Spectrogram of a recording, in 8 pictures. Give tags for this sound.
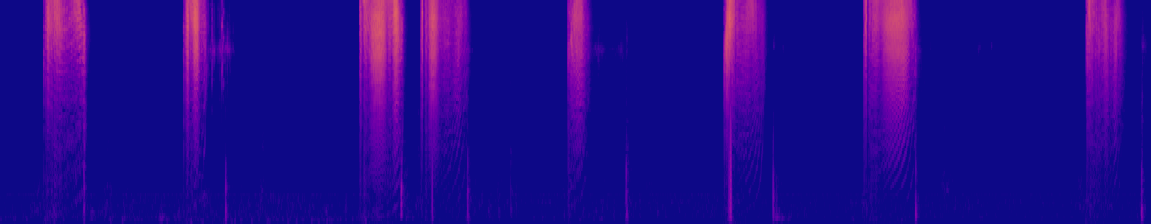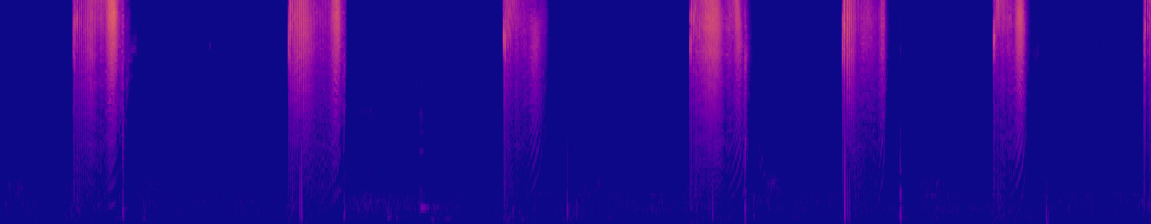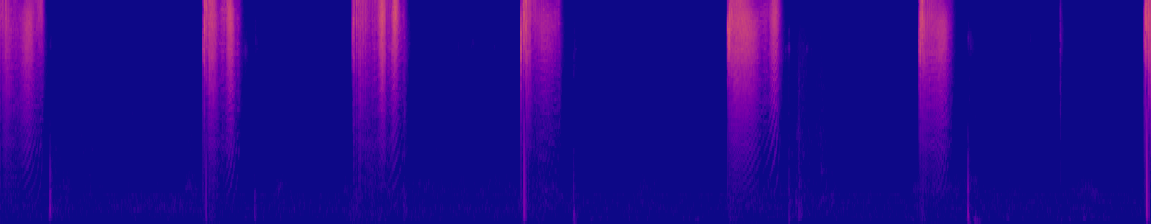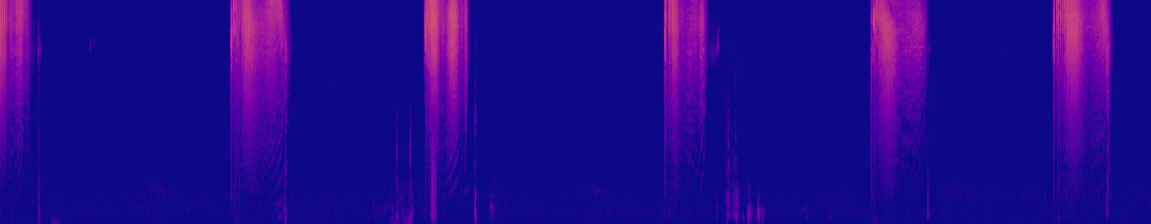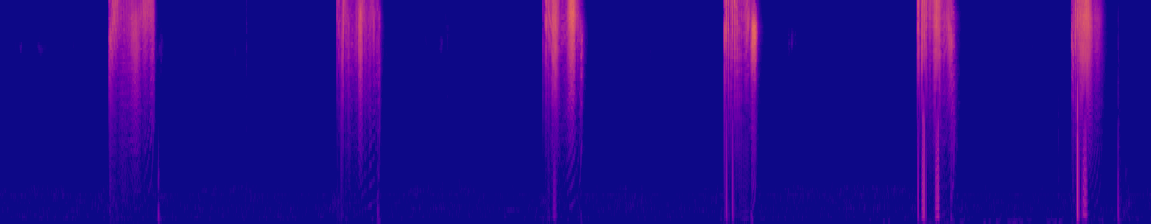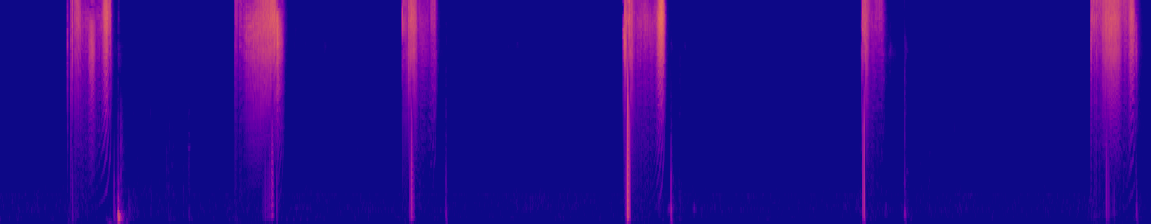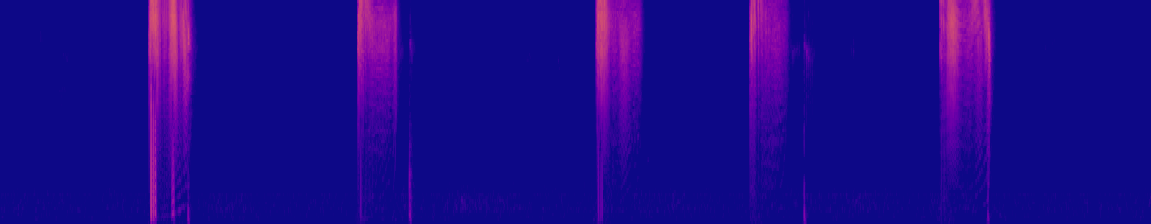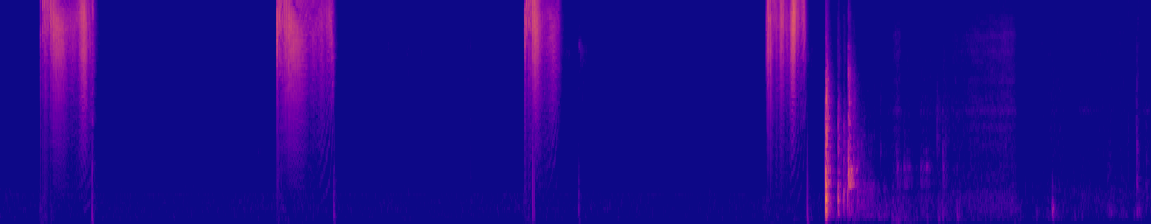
burst
close-up
magnet
noise
short
weird

